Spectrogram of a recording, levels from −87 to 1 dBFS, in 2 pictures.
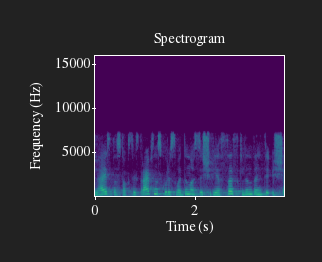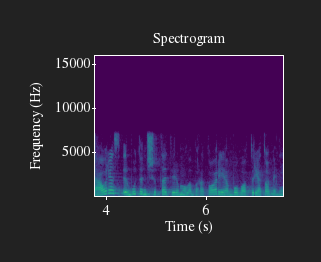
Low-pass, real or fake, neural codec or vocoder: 7.2 kHz; real; none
